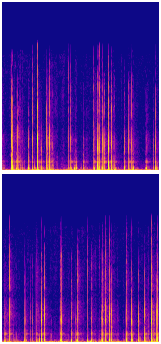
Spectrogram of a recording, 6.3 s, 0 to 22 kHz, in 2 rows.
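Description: A flat, round wooden log-slice trivet is held in both hands while long nails scratch and tap across its surface and edge. The result is a dense run of quick, dry clicks and taps with short scratchy rustles between them. Each tap dies almost instantly, with a woody knock around 290 Hz and some low thump beneath.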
